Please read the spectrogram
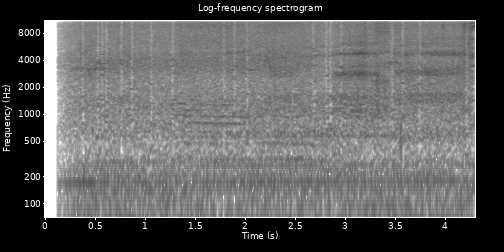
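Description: Bumblebee buzzing in flight close to the microphone, a low steady hum over faint outdoor background noise.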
